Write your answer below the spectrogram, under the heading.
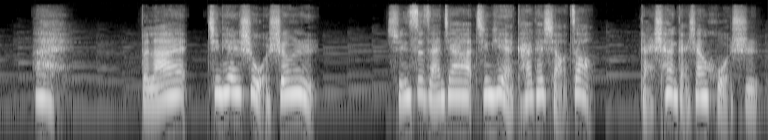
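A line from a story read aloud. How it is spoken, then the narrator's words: Chuckle, then sigh. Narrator (Chinese): 李奶扑哧一下乐了，叹了一口气，说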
